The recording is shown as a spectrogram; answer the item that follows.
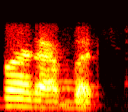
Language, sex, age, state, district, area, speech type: Gujarati, female, 18-30, Gujarat, Morbi, urban, conversation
